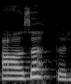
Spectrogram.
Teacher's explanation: Amma azaddır sözündə, baxın, birinci D, T səsini ifadə edir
